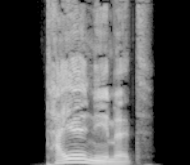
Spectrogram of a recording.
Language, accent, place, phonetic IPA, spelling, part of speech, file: German, Germany, Berlin, [ˈtaɪ̯lˌnɛːmət], teilnähmet, verb, De-teilnähmet.ogg
- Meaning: second-person plural dependent subjunctive II of teilnehmen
